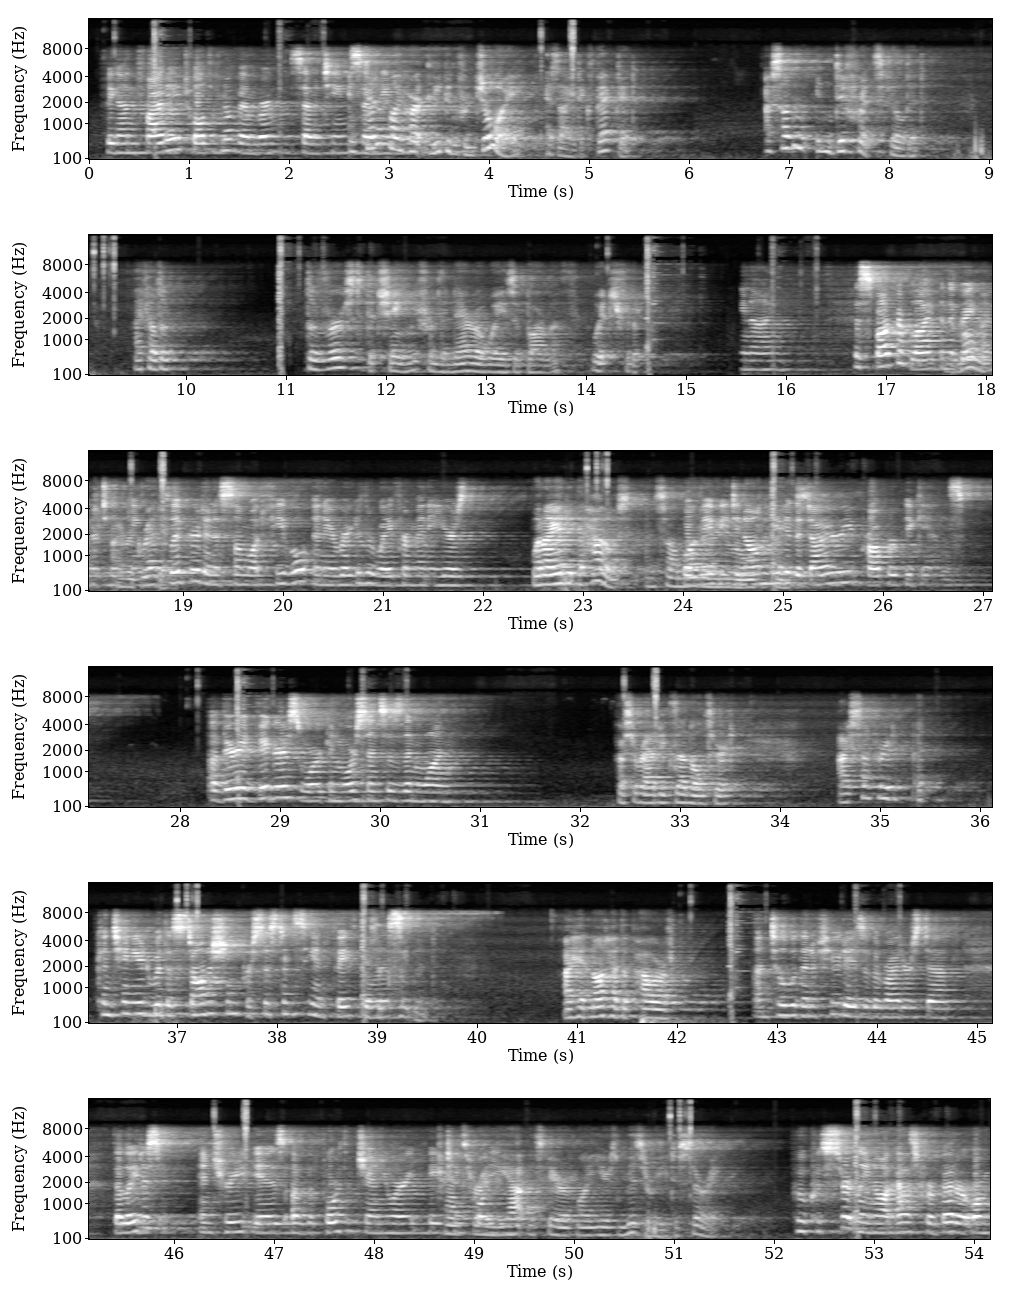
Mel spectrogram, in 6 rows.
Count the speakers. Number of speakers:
2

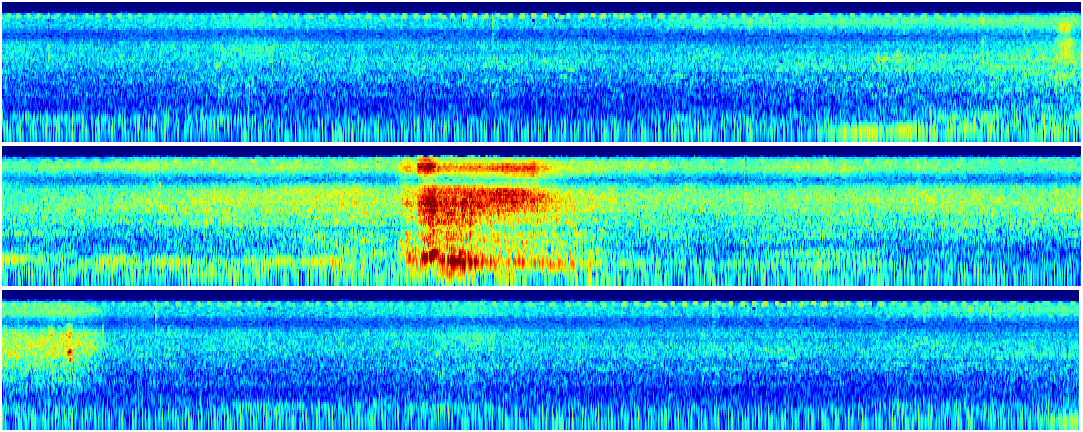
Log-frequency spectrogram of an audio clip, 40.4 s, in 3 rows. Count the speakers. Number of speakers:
0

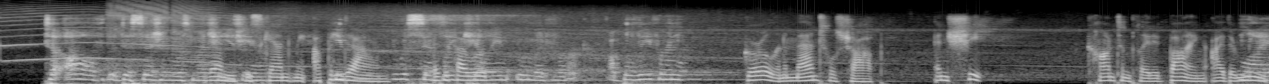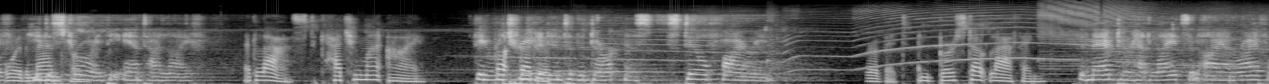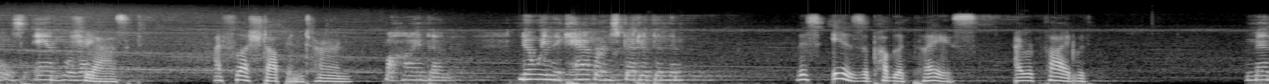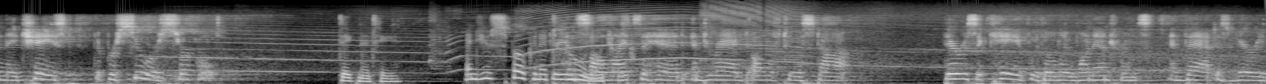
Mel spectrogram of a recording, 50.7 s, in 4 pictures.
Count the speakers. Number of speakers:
2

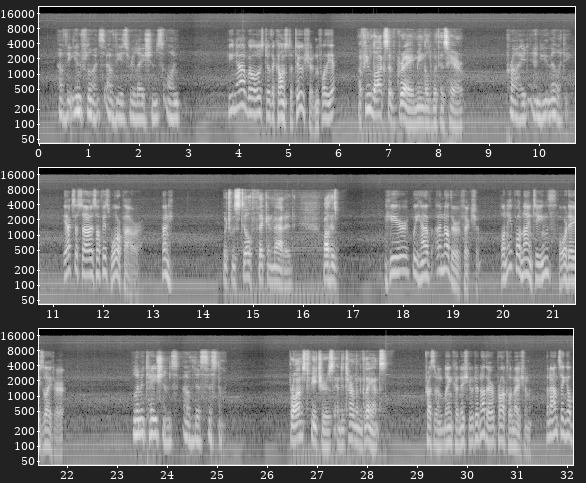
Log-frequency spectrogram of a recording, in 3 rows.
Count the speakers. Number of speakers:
3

